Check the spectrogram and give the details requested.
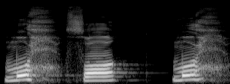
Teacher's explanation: মুহ স, মুহ, মিম দিয়ে হা ধরবে। হার উচ্চারণটা গলার ভিতর থেকে চিকুন হয়ে বের হবে।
